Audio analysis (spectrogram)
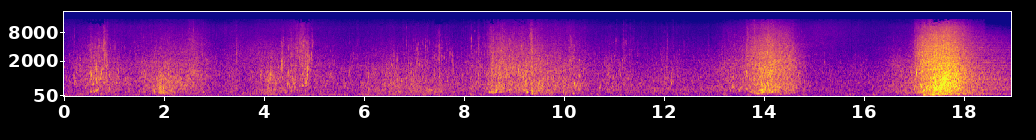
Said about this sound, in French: La mer résonne dans mes battements de cœur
